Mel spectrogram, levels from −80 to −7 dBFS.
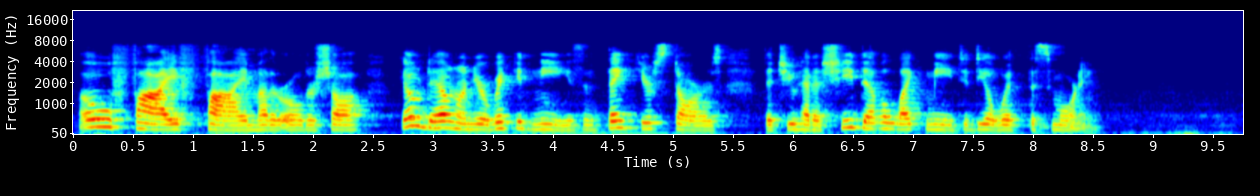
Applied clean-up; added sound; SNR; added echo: none; none; none; none.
